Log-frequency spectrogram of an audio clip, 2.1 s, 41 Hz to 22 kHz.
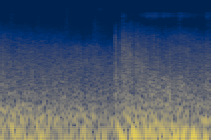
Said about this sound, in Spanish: Los controladores escuchan las explosiones, pero no pueden verlas por la niebla. Los bomberos tampoco ven el avión de la Pan Am, que estaba a apenas 400 metros del otro.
